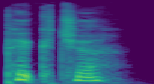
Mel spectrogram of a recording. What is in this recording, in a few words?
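"picture" British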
